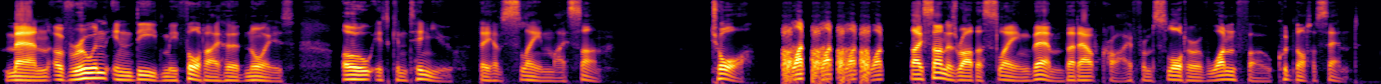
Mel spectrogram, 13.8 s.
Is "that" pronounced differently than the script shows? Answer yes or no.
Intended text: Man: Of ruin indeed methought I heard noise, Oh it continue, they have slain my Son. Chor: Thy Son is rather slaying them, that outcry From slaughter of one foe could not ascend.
no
